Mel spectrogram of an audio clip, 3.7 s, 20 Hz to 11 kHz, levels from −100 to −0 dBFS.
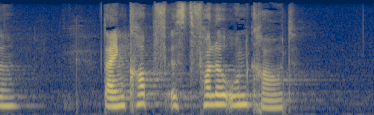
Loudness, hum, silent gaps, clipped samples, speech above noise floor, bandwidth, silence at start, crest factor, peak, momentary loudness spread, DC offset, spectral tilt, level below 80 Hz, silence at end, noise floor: -24 LUFS; none; none; under 0.1%; 39 dB; 11 kHz; 0 s; 26 dB; 0 dBFS; 18 LU; under 0.1%; -3 dB/octave; -72 dBFS; 0.8 s; -63 dBFS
